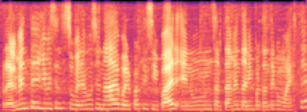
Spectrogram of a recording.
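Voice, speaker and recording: A woman's voice: high voice, little pitch movement, fast talker. An eighteen-year-old Chilean woman speaking eagerly and colloquially in an interview. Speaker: pageant contestant. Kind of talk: casual interview. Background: music.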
